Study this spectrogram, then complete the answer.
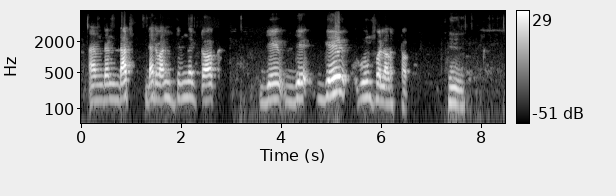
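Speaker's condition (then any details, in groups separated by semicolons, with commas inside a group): Cerebral palsy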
